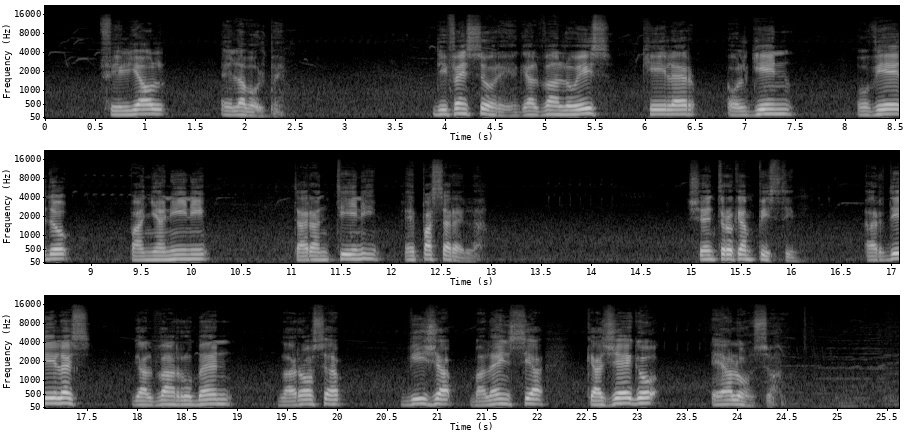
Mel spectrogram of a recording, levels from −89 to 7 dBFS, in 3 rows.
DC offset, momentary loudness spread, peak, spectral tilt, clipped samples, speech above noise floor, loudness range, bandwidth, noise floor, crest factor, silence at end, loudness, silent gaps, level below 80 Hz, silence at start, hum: under 0.1%; 16 LU; -8 dBFS; -6 dB/octave; under 0.1%; 35 dB; 5 LU; 15 kHz; -60 dBFS; 20 dB; 1.15 s; -26 LUFS; none; -72 dBFS; 0.55 s; none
